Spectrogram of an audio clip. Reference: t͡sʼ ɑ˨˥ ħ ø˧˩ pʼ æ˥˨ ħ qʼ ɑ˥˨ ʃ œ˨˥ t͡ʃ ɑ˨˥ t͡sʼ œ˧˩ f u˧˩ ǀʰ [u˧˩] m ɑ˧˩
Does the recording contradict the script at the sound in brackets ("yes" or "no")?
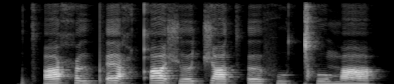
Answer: yes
